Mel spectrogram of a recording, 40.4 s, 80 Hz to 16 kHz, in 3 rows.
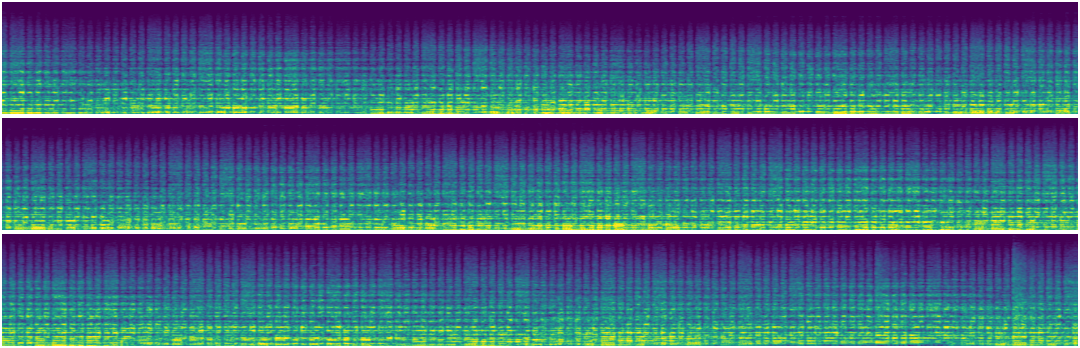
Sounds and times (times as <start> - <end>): Music: 0.0 - 40.3.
